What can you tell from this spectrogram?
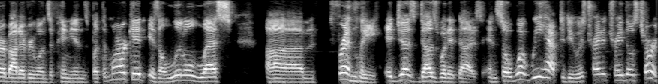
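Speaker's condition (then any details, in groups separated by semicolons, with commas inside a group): No condition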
